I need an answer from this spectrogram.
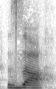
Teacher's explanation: زا جو کہ سیٹی کی طرح آواز ساؤنڈ آئے گی اس کی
